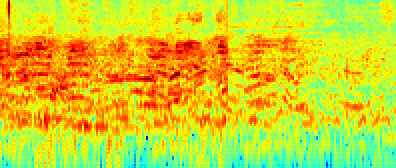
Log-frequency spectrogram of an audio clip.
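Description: Several men's voices talking over one another in chatter and calls, with no single voice standing out.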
